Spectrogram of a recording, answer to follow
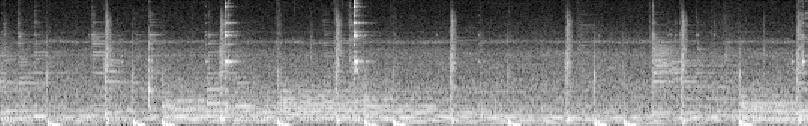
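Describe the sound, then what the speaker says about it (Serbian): Whole apricots dropped one by one into clean, sterilised glass jars, each landing with a sharp glassy clink, a dozen or so knocks in an uneven rhythm, close and fairly loud, with no talk. "U čiste i sterilisane tegle ređat ćemo kajsije."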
